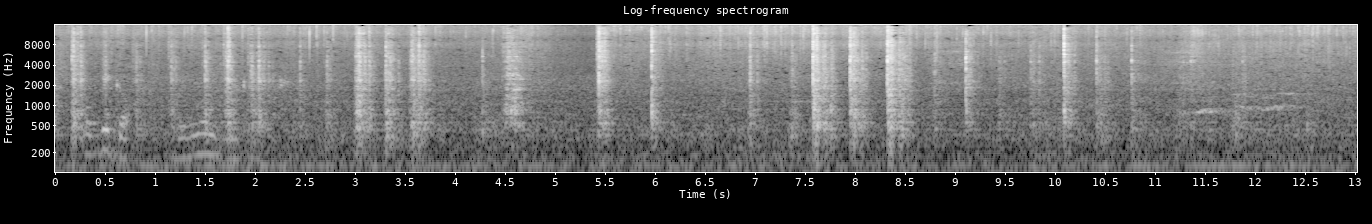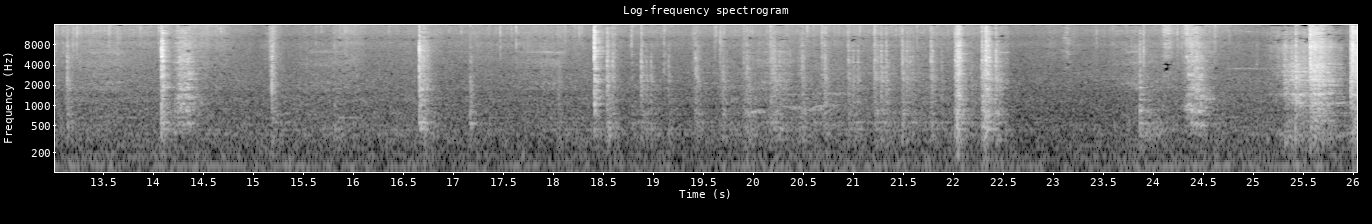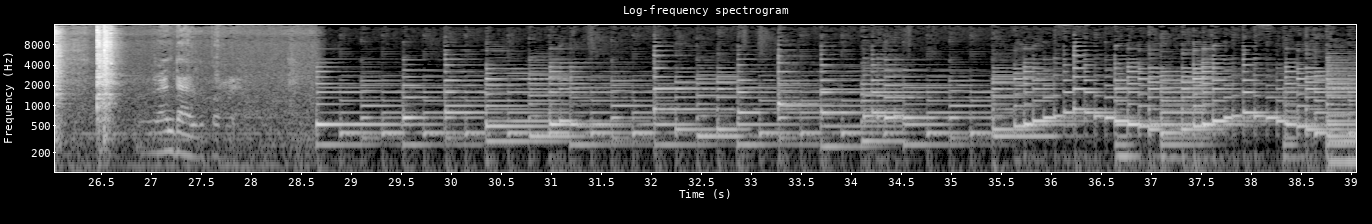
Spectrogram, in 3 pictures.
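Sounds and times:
metal spatula scraping pan: 0.0s - 6.2s, 6.9s - 16.0s, 16.6s - 22.6s, 23.8s - 26.7s
flatbread sizzling in pan: 0.0s - 26.8s.

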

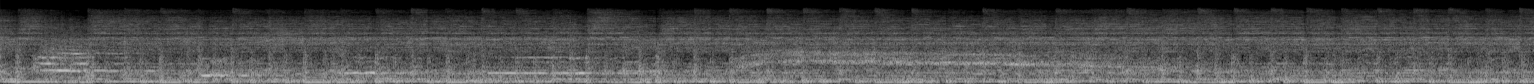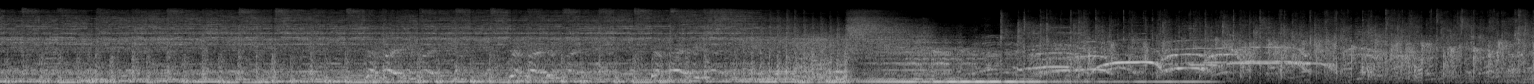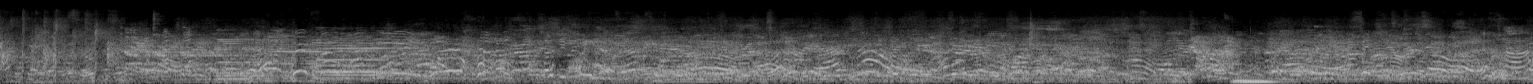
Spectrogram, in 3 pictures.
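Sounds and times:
rock band playing heavy punk: 0.0s - 25.9s, 32.3s - 36.2s, 42.6s - 43.8s.

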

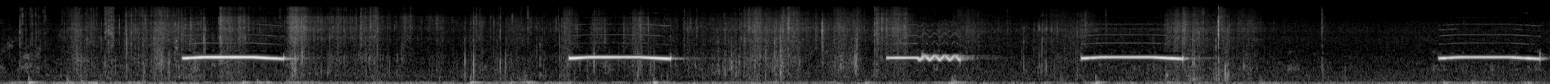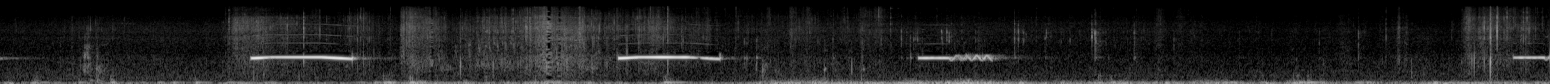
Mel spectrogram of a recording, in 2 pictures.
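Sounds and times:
dog whistle blasts: 1.8s - 2.9s, 5.7s - 6.8s, 14.4s - 15.4s, 18.0s - 19.1s, 21.7s - 22.8s, 24.7s - 25.6s, 30.6s - 31.0s
trilling whistle blast: 1.8s - 3.0s, 5.7s - 6.8s, 10.8s - 11.9s, 14.4s - 15.5s, 18.0s - 19.2s, 21.7s - 22.8s, 24.7s - 25.5s, 30.6s - 31.0s.

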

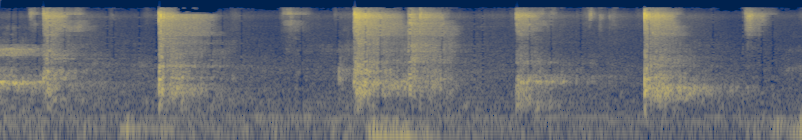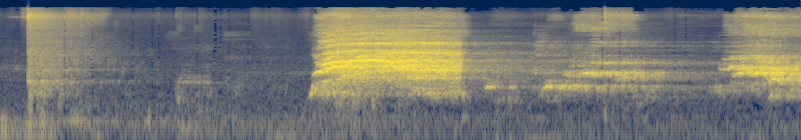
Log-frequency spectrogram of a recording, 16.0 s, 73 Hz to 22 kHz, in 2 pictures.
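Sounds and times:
racket hitting shuttlecock: 0.3s - 0.8s, 1.6s - 2.2s, 3.4s - 4.5s, 5.1s - 5.7s, 6.4s - 7.2s, 8.2s - 9.0s.

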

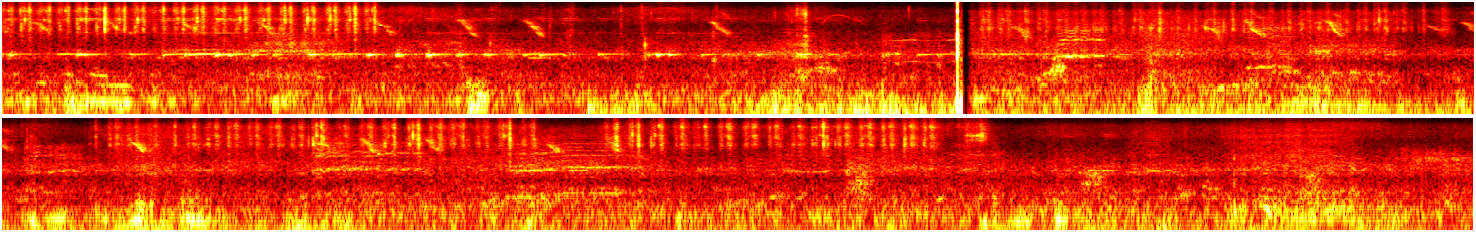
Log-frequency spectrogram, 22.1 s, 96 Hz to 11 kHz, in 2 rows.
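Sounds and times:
rapid high ticking: 0.0s - 3.1s, 7.2s - 18.2s
small birds chirping: 0.0s - 4.3s, 7.3s - 18.4s.

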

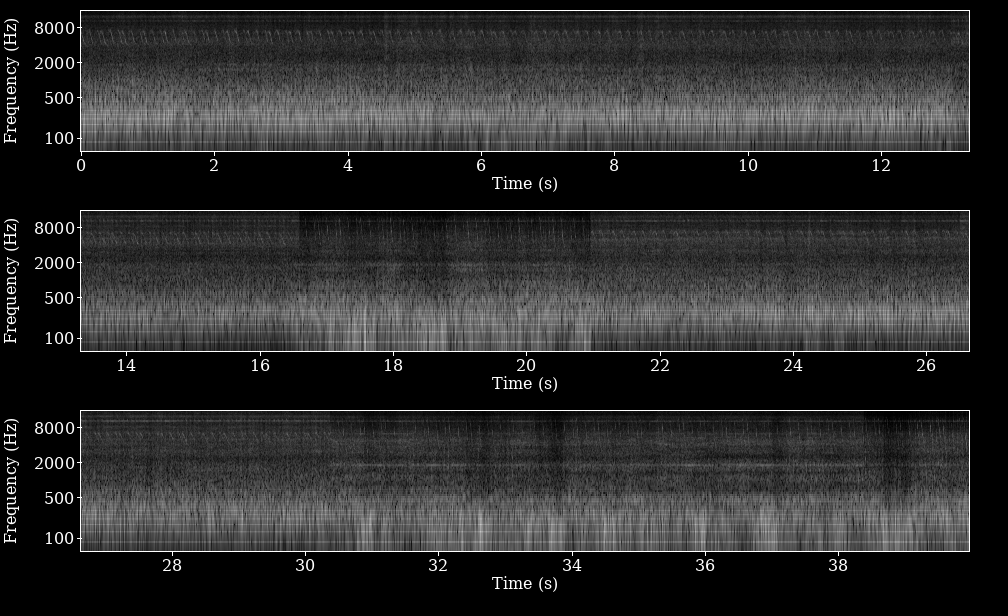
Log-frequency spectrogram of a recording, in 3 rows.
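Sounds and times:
helicopter rotor noise: 0.0s - 39.9s
helicopter turbine whine: 0.0s - 39.9s.

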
